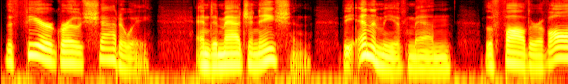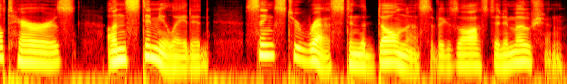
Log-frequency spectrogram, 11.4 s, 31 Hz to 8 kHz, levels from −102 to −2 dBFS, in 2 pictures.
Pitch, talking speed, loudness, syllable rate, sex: 125 Hz, 130 wpm, -21 LUFS, 4.6 syllables/s, male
